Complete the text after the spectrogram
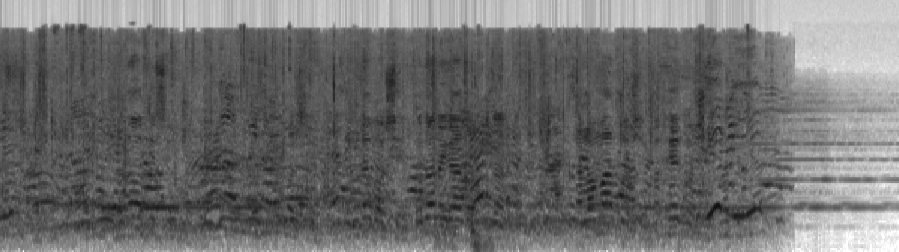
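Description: A crowd of women and children chatters and calls out loudly nearby, outdoors.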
